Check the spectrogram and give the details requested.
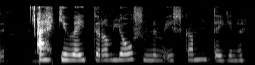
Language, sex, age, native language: Icelandic, female, 11, Icelandic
